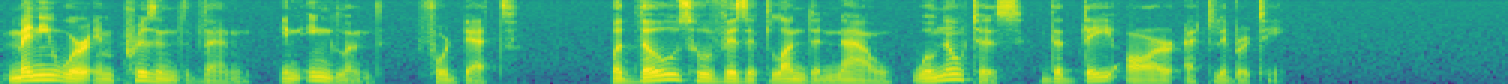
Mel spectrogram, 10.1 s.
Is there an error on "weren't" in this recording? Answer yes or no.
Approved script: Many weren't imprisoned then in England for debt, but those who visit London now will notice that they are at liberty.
yes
